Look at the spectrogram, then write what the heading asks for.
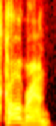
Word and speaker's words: Kobran: cin is that how you say it it's cobran um okay I have to but I have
